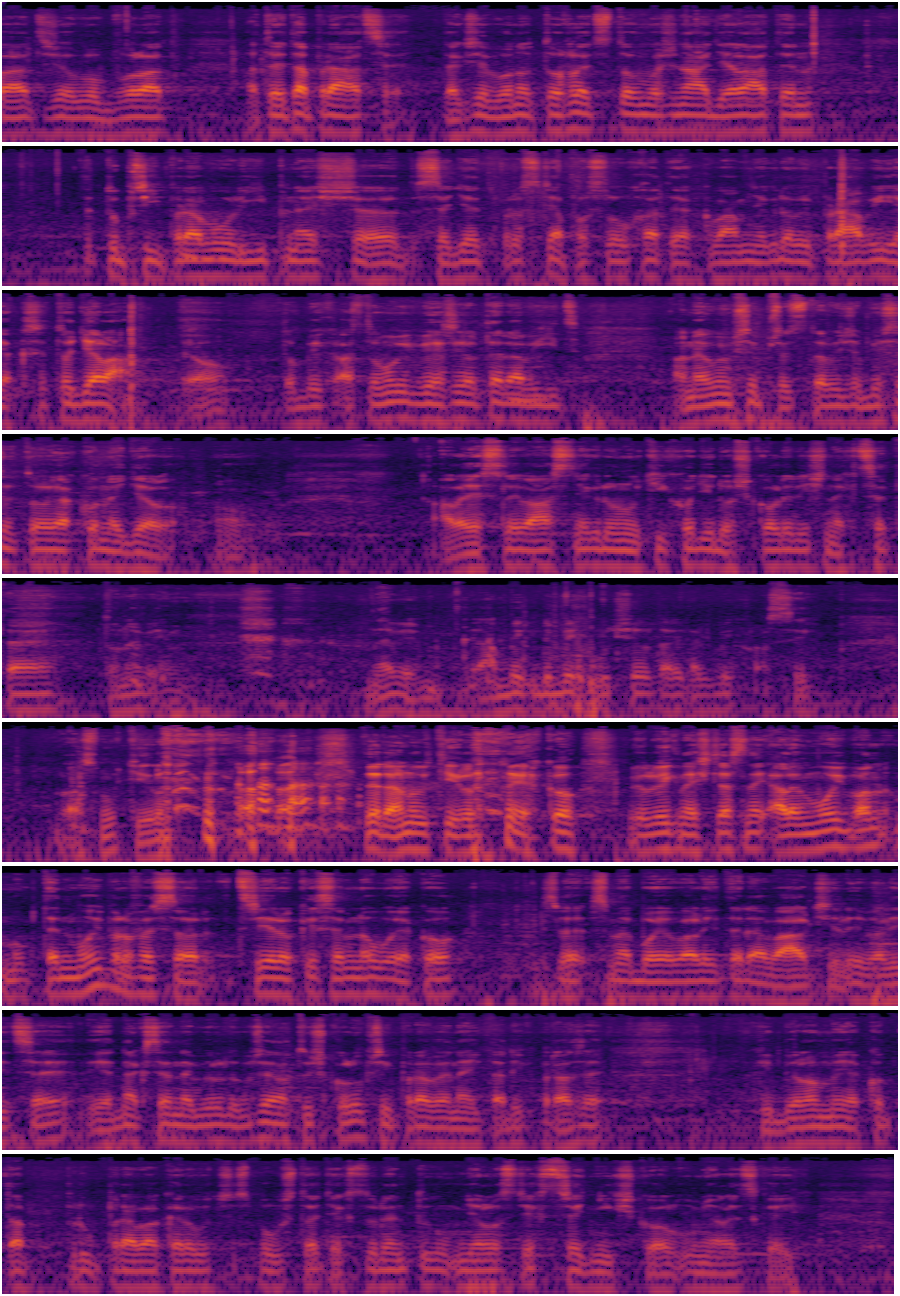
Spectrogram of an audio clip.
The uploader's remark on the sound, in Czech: Podcast byl nahrán na střeše Divadla Disk v rámci festivalového programu: Dopolední brunche s hosty.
